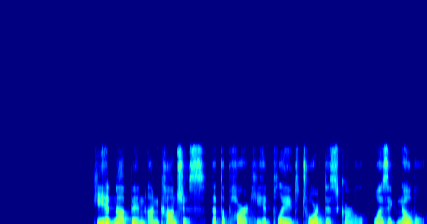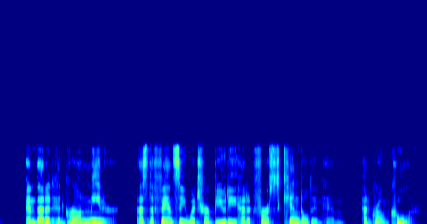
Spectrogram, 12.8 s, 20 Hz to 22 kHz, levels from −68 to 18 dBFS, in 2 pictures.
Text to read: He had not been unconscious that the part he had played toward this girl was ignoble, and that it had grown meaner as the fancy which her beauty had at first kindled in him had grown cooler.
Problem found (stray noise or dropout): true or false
false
